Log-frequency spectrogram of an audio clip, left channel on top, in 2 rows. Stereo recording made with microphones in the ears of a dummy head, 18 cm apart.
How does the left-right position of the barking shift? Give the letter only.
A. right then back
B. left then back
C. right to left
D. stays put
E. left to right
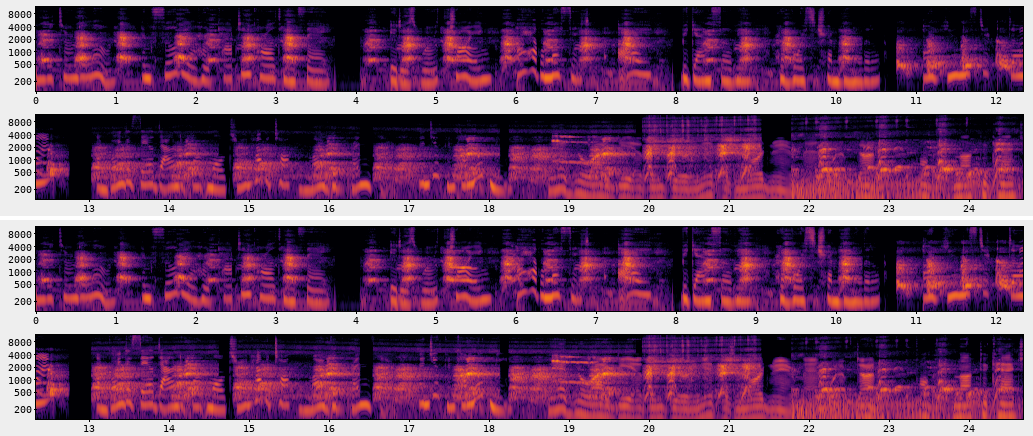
A.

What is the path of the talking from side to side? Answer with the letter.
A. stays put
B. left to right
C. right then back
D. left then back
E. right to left
B.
